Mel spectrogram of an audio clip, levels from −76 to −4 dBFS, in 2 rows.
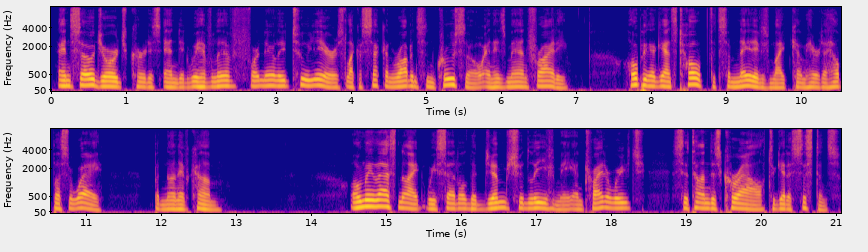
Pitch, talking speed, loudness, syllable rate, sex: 130 Hz, 160 wpm, -18 LUFS, 4.7 syllables/s, male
